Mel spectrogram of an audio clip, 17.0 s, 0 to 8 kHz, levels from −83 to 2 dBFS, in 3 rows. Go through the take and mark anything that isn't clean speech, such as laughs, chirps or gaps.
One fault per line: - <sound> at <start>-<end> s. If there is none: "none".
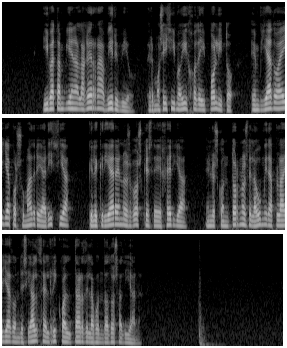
- thud at 15.2-15.8 s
